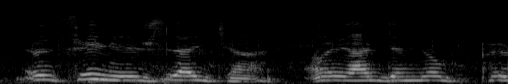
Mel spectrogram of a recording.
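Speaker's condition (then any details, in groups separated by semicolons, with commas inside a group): Cerebral palsy; spastic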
